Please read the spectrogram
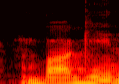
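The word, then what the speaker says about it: bargain: इसको वैसे किसी भी वर्ड के बीच में OR AR आ जाए, आर को प्रोनाउंस नहीं किया जाता, हम इसको बार्गेन कहते हैं। बार्गेन नहीं होता, बागेन होता है, बागेन। जैसे पार्क नहीं होता, पार्क होता है। जैसे टीचर नहीं होता, टीचे होता है, तो इस आर को प्रोनाउंस नहीं किया जाता, बागेन्स।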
